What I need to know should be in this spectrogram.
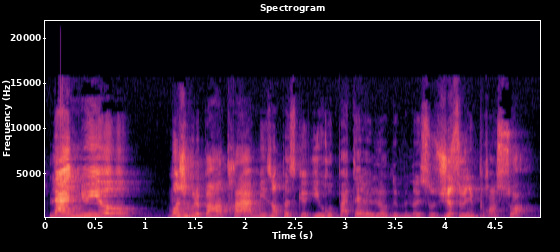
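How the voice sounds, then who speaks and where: A young woman giving a casual tarot reading, telling stories in an animated way, laughing often and mixing in English words. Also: sits high, fast. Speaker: tarot reader.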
